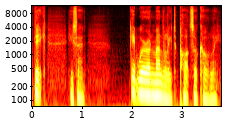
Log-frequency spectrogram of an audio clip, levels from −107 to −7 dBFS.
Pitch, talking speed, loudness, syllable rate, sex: 110 Hz, 160 wpm, -18 LUFS, 6.1 syllables/s, male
